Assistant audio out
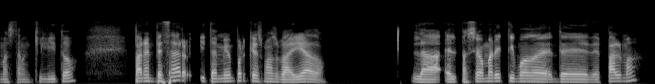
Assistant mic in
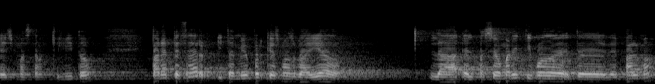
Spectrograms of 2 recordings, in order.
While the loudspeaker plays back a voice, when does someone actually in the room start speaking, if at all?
none

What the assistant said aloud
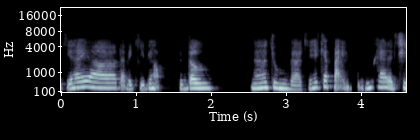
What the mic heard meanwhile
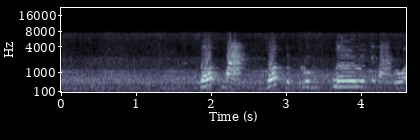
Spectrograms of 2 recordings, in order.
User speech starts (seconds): 1.7 s

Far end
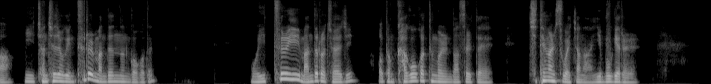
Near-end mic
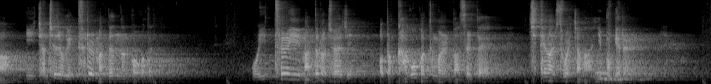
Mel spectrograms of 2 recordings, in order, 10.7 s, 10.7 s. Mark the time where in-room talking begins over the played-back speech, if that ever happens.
8.9 s

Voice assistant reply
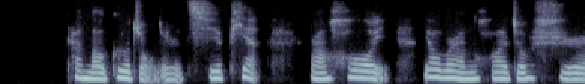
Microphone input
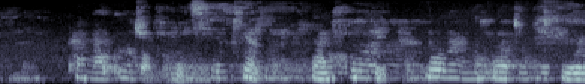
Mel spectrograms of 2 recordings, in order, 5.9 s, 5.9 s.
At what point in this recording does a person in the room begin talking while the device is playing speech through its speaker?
none

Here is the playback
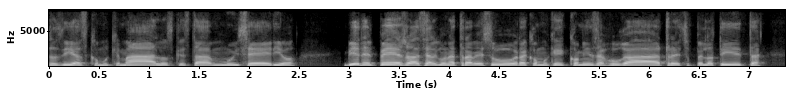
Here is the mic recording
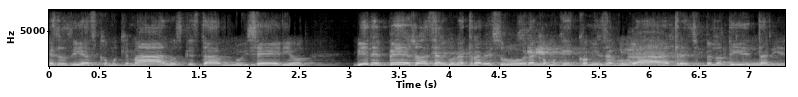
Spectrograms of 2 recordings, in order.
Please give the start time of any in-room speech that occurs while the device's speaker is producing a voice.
3.8 s

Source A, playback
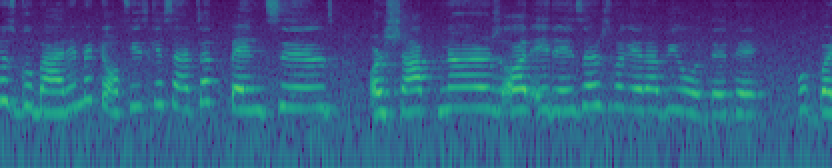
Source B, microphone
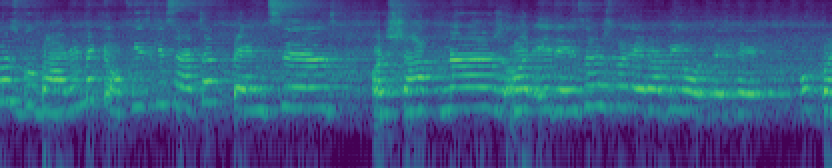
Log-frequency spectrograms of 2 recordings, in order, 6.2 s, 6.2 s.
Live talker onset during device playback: none

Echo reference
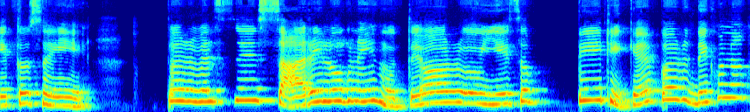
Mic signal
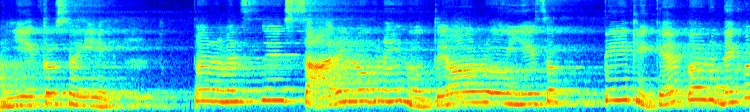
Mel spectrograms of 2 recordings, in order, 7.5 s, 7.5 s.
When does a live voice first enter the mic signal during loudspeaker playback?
none

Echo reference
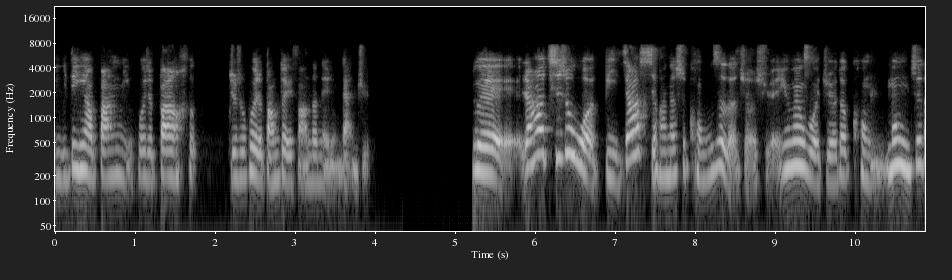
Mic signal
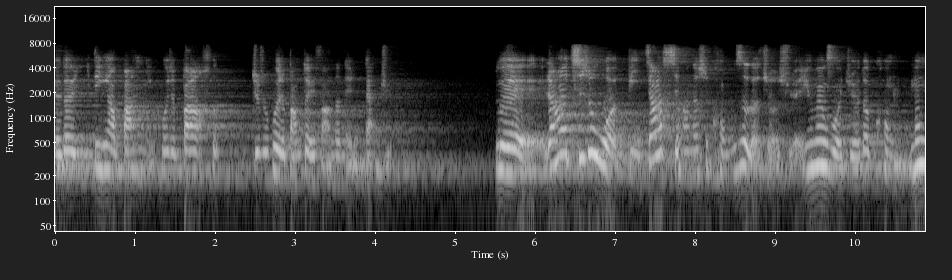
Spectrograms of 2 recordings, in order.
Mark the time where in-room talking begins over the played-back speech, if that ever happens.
none

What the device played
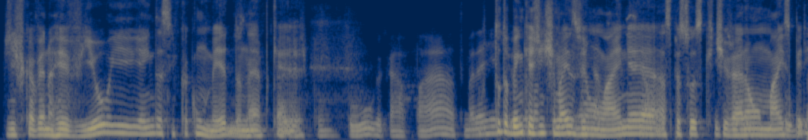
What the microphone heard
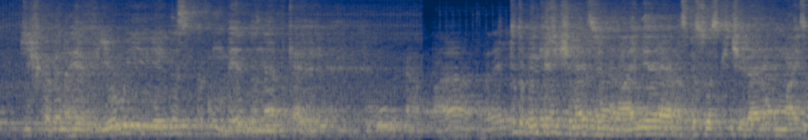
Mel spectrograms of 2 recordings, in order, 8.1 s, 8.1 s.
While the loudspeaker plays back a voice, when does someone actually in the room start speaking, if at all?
none

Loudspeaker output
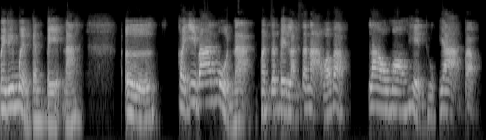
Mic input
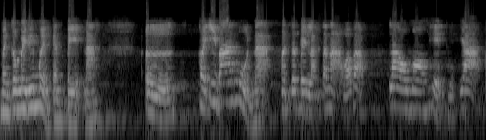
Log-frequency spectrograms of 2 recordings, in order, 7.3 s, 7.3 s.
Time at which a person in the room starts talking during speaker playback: none

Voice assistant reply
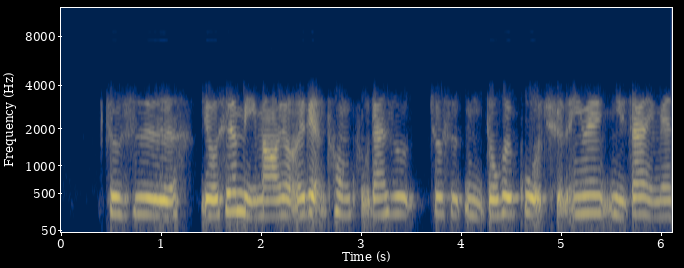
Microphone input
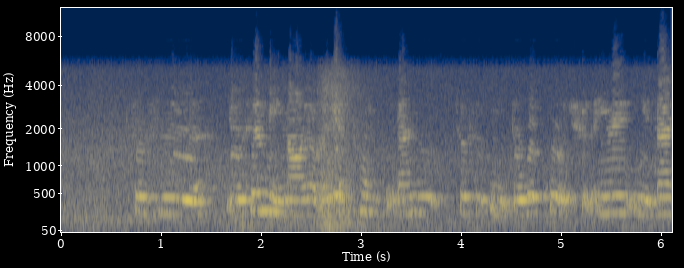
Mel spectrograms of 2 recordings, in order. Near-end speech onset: none

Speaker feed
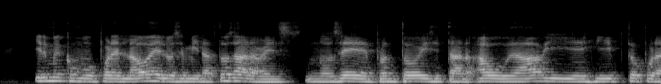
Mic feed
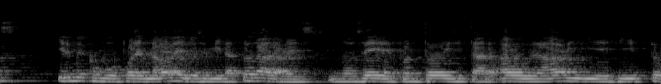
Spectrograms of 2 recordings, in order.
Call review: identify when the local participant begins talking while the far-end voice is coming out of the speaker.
none

